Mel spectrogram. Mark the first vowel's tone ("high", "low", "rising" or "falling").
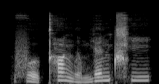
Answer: low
